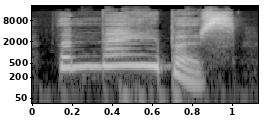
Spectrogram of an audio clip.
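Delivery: put-on teenage daughter screeching at her mum. A narrator's reading. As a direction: screech it in mocking disbelief. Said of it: "she screeched".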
